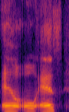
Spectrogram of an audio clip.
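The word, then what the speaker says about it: Ellohess: Greg the Great versus L O S. Spelled phonetically, not spelled like the letters. E L L O H E S S.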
